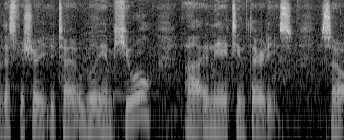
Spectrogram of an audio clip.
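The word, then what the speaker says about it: Whewell: William we well Hule William Hule is how you pronounced it.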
